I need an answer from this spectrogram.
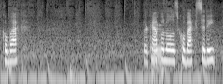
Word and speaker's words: Quebec: but you got Ontario I think you said Quebec a little bit wrong because it is French it's Quebec their capital is Quebec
